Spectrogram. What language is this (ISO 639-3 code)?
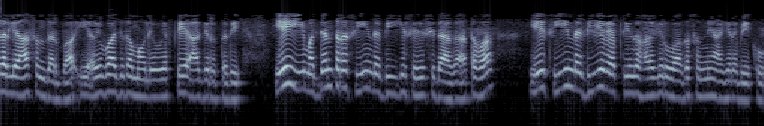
kan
